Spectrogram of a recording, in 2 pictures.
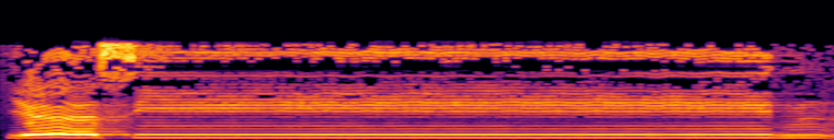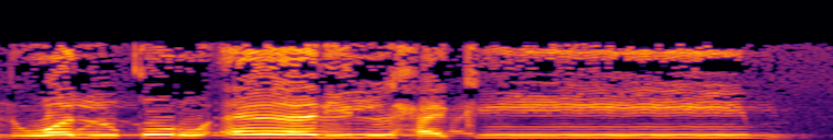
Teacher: در اینجا ملاحظه فرمودید که حرف نونی که ملفوظ است، یعنی فقط در تلفظ هست، در نوشته نیست. اون نون ملفوظ در آخر سین یاسین به اظهار خونده شد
